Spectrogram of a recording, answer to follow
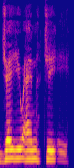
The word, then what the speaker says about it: Junge: name for everybody, because it sounds one way, but then it isn't as far as the way it's spelled. Tell everybody how to spell your name as far as when they're searching for you on Facebook. Yep. It's J-U-N-G-E. So Junge is spelled J-U-N-G-E. So the first time I heard and met Greg, and I was calling him Jung, and he's like, no, that's not quite right.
